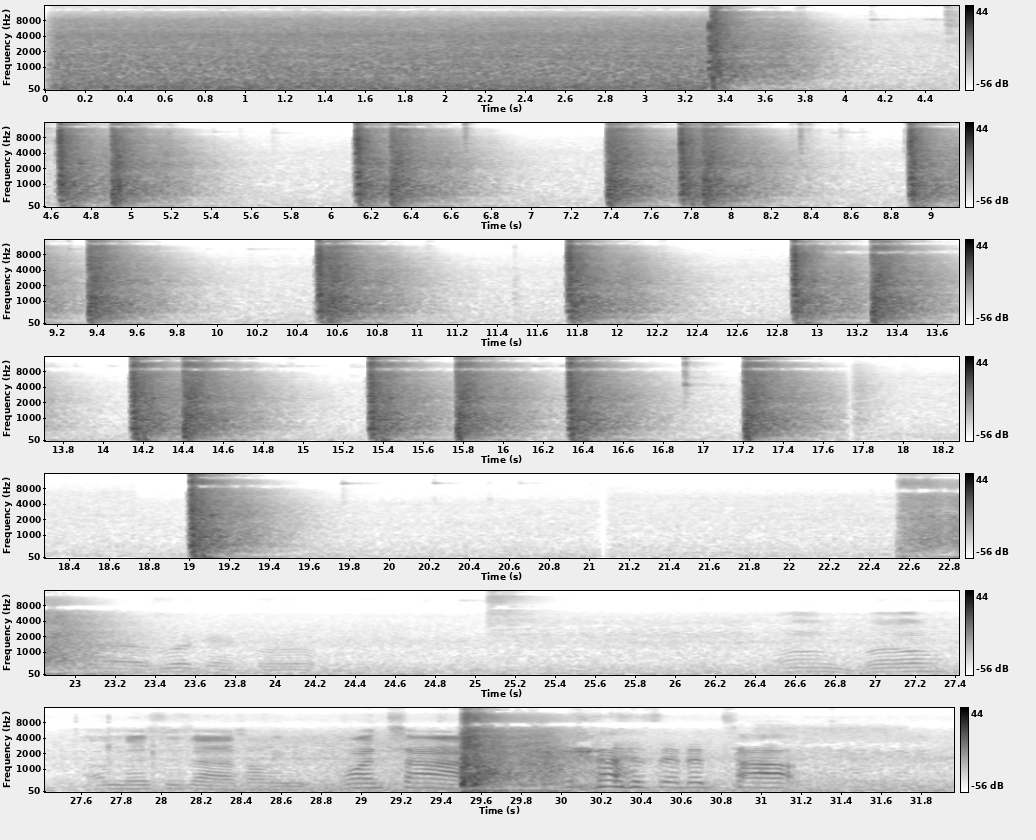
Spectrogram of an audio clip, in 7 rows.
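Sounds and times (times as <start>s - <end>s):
loud steady rushing noise: 0.0s - 5.5s
pistol shots: 3.3s - 4.0s, 4.6s - 5.5s, 6.1s - 6.8s, 7.4s - 9.9s, 10.5s - 11.1s, 11.7s - 17.8s, 19.0s - 19.6s, 22.6s - 23.2s, 29.5s - 30.2s.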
